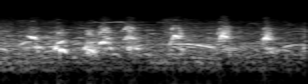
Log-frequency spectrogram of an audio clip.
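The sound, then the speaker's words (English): Police dogs bark at young civil rights marchers in Birmingham, on the order of police commissioner Bull Connor, in rapid, repeated bursts, roughly eight sharp barks in three seconds, mixed with yips, over a muffled, crowded background on a thin, old-sounding recording. “And dogs and fire hoses turned on young marchers in Birmingham at the order of hardcore segregationist police commissioner Bull Connor.”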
